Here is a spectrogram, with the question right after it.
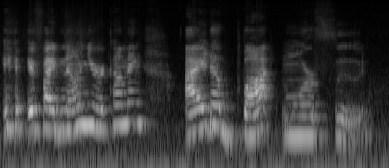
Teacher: I would have reduces to Ida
